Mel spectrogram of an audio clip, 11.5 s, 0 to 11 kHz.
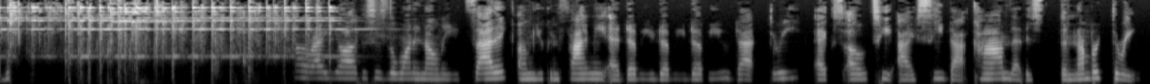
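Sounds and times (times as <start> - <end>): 
small metallic bell ringing rapidly: 0.0 - 4.0
speech: 3.0 - 11.4.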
